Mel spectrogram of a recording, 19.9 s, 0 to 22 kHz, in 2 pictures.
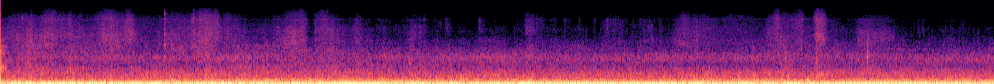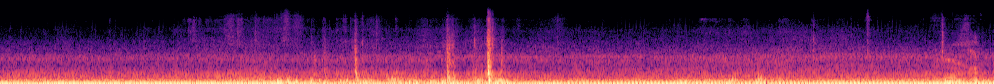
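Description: Automatic-transmission car turning into a 7-Eleven parking lot, a low steady engine and road rumble heard from inside the cabin with a few faint clicks.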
